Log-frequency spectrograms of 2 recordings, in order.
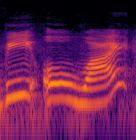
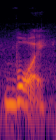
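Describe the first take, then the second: First: Put-on slow dictation of the letters of BOY; spelled out slowly. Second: Said in the usual way. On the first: Shown as a demonstration. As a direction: spell it out for the children to copy. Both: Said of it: "cloud of common noun".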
